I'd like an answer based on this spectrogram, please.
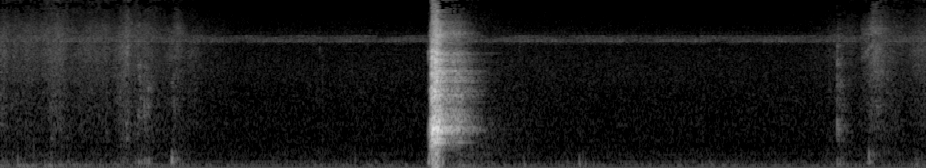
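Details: A tomboyish female corgi digging at a bed gives one sharp, loud bark in an otherwise quiet room.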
